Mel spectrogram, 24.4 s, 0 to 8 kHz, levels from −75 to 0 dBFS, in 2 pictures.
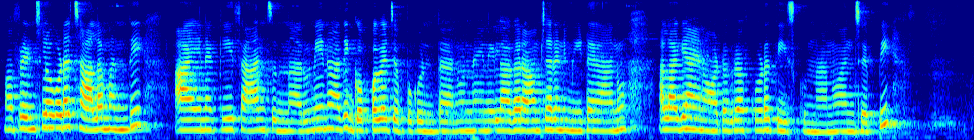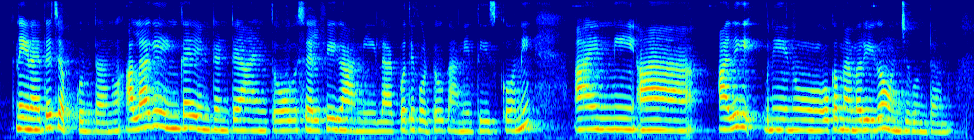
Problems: none marked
